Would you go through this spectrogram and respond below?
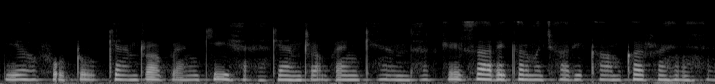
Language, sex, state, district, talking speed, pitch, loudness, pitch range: Hindi, female, Uttar Pradesh, Muzaffarnagar, 140 wpm, 215 Hz, -30 LUFS, 210-220 Hz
